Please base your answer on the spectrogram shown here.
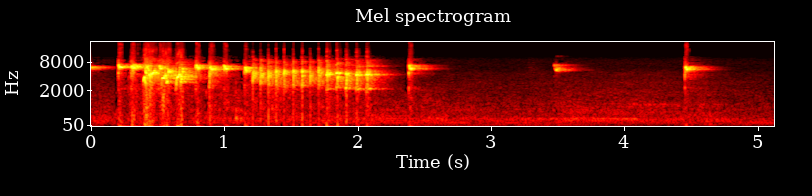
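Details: Lovebird chirps and trill used as a lure for young birds: quick high chirps merging into a fast buzzy pulsing trill, then three isolated sharp chirps with quiet gaps between.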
